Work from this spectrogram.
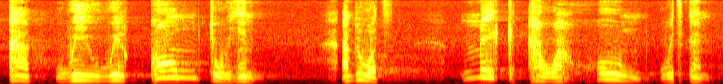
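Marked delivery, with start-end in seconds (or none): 0.1-2.6 each word drawn out for emphasis; deliberate, measured scripture reading; slow, weighty reading. Real, not acted. Preacher reads the promise with weight. 4.6-7.1 each word drawn out for emphasis; deliberate, measured scripture reading; slow, weighty reading. Real, not acted. Preacher reads the promise with weight.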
